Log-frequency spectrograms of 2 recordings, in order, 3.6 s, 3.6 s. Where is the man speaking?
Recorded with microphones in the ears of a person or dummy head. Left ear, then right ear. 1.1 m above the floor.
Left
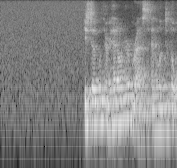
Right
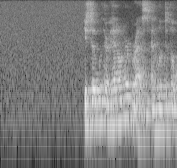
20° right (ahead or behind), 1.8 m.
